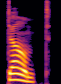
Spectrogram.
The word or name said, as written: dumped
